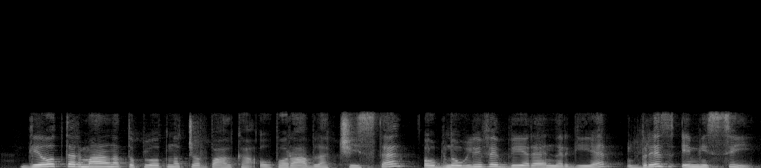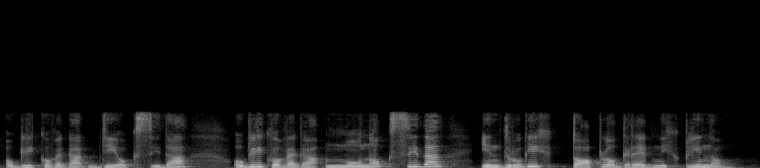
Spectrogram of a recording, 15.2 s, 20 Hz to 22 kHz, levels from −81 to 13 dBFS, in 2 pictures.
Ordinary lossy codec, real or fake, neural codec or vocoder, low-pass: MP3, 96 kbps; fake; codec, 16 kHz, 0.8 kbps, ZipCodec; 7.2 kHz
